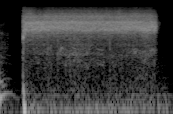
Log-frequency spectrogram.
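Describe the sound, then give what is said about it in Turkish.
A steady aerosol hiss of hair spray bursts on sharply and holds for over a second before cutting off, loud, with no talking over it. “Ben ona sprey sıkmadım çünkü.”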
